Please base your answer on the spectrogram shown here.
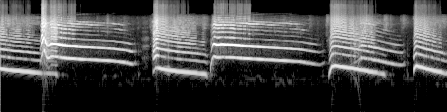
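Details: Pet dog howling: four long drawn-out howls, each opening with a sharp rise then sliding slowly downward, about two seconds apiece with brief breaths between.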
